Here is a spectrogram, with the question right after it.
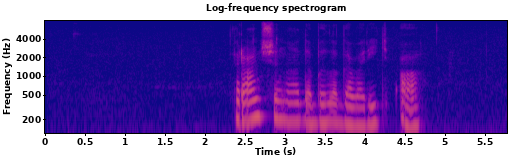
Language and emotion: Russian, sad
